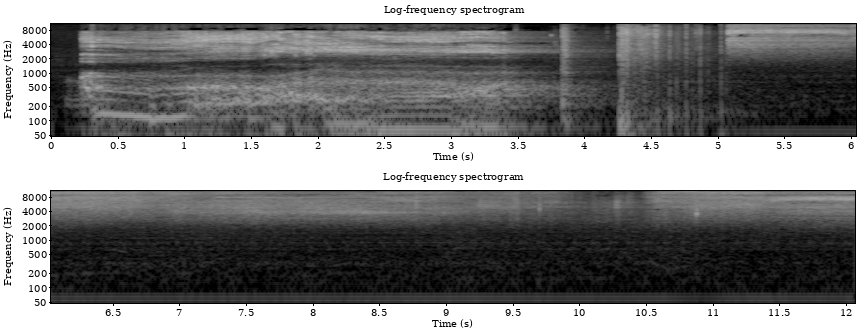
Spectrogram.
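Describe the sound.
A garbage monster's wax attack hisses, opening with a loud, rough, roaring hiss for about three seconds. After a short break and a sharp burst, a long, steady, high hiss follows.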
